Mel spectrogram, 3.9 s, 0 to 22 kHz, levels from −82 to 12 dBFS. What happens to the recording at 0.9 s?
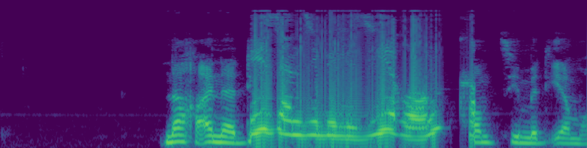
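Nothing goes wrong at 0.9 s; the speech carries on intact through that moment, with no dropout, click or distortion.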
